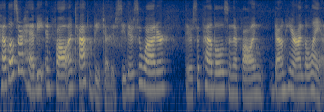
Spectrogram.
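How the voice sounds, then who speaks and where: A woman's fairly high voice at a fairly quick pace, lively in intonation, with big swings in loudness. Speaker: school librarian or teacher. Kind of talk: reading aloud lesson for children. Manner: fast. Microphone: phone near.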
